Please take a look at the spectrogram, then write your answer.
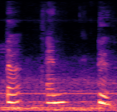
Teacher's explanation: Oral passage is blocked by pressing the tongue tip against the alveolar ridge and in the alveolar.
